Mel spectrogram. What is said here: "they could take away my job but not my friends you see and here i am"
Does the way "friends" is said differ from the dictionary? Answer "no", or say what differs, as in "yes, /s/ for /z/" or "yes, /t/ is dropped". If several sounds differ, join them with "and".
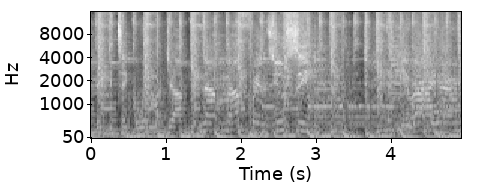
no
